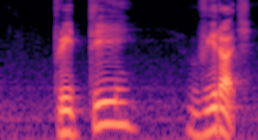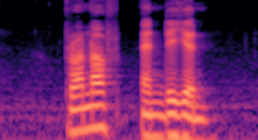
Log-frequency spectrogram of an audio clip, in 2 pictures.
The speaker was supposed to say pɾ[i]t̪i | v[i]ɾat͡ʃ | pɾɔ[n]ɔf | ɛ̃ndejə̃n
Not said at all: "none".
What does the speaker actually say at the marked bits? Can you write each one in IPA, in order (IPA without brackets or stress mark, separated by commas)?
i, i, n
